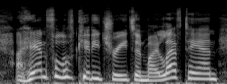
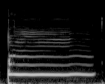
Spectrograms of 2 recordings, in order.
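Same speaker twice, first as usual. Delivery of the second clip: chime imitation; 14 semitones higher than usual.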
